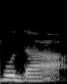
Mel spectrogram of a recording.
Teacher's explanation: पहले दो जबर आए तो उसको भी कन्वर्ट करेंगे स्टैंडिंग फतहा में और टू काउंट स्ट्रेच करेंगे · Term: मद्दे इवज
